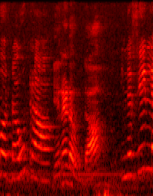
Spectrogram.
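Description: A child's voice speaking with a high, strongly wavering pitch, with a few low thuds about one and a half seconds in.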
